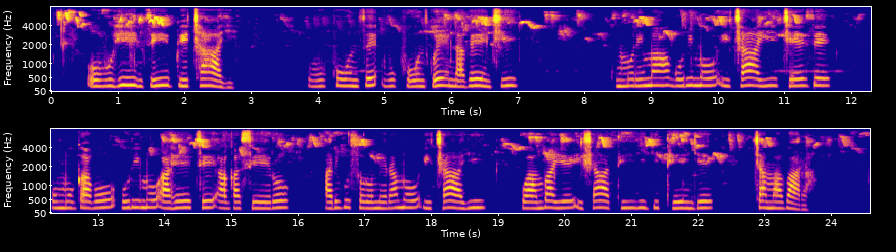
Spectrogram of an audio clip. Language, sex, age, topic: Kinyarwanda, female, 50+, agriculture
